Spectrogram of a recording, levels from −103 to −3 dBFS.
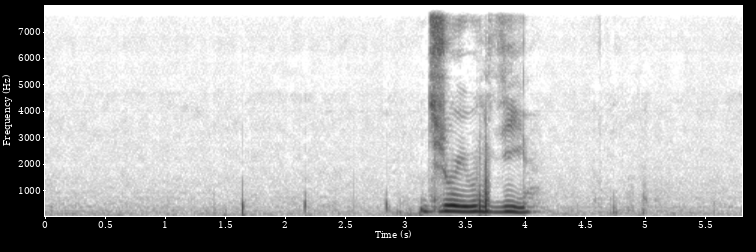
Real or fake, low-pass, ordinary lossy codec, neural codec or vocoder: fake; none; none; codec, 16 kHz, 4 kbps, FreqCodec, larger model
